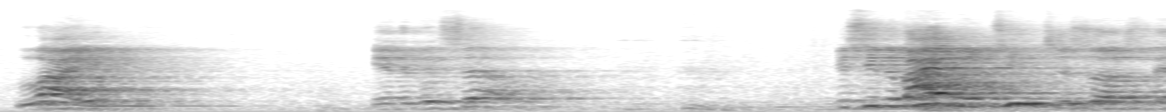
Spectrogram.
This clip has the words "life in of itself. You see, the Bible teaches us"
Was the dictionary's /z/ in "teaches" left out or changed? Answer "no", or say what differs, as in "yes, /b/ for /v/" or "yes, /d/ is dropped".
no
